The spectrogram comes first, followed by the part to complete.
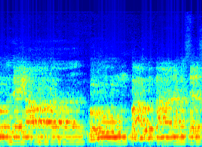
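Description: Sanskrit mantras chanted in a slow, long-held melodic recitation, with short breaks between phrases about two seconds and two and a half seconds in.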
